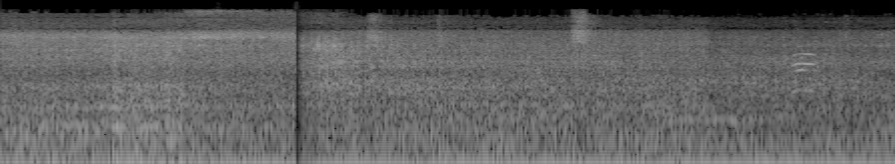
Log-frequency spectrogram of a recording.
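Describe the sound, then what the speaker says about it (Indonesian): Several ANS coach buses pull away from a depot, their engines rumbling loudly and steadily throughout, with a sharp air-brake release hiss partway through. "Tiga unit bus ANS berangkat."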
